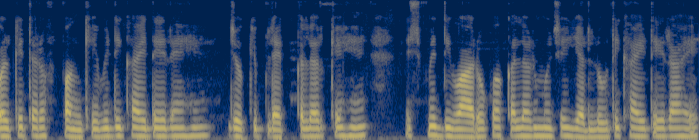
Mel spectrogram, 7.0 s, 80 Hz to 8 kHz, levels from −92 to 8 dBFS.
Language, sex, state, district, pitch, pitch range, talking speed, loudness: Hindi, female, Uttar Pradesh, Budaun, 170 Hz, 160-175 Hz, 205 wpm, -19 LUFS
